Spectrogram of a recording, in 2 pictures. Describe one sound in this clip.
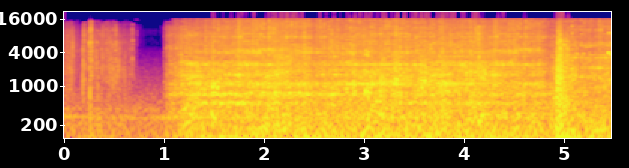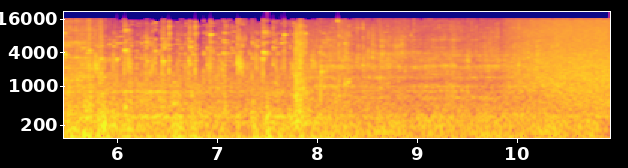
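A heavy stone block grinds and scrapes along a stone floor with a deep rumble.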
